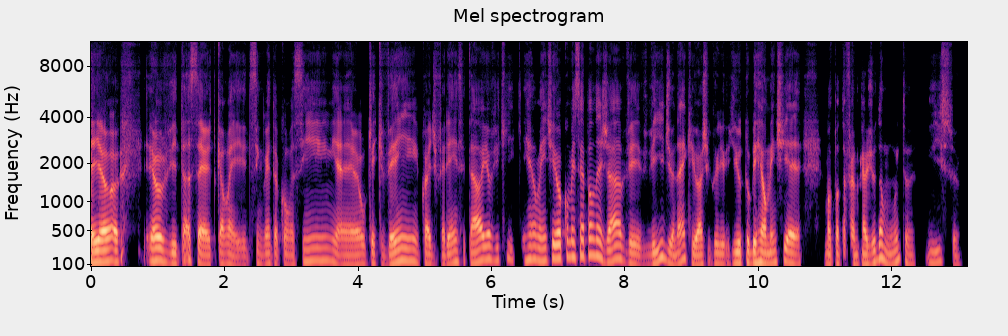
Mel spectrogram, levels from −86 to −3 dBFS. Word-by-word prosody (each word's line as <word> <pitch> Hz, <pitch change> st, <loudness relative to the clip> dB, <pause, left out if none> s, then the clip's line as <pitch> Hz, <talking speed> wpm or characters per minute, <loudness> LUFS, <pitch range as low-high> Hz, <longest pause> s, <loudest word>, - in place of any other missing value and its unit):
Aí 115 Hz, +2 st, +8 dB
eu 125 Hz, +1 st, +8 dB, 0.4 s
eu 135 Hz, 0 st, +6 dB
vi: 110 Hz, -3 st, -2 dB
"Tá -, -, -1 dB
certo, 95 Hz, -1 st, +2 dB
calma 110 Hz, 0 st, -1 dB
aí, 90 Hz, -2 st, -4 dB
de 75 Hz, -, -18 dB
50 105 Hz, -1 st, -4 dB
como 100 Hz, -2 st, -6 dB
assim? 130 Hz, +5 st, -4 dB
Eh, 95 Hz, 0 st, +1 dB
o 100 Hz, 0 st, -3 dB
que 110 Hz, -, -4 dB
que 105 Hz, -, -10 dB
vem? 125 Hz, +6 st, +1 dB
Qual -, -, -1 dB
é -, -, +3 dB
a -, -, -6 dB
diferença 105 Hz, +6 st, -3 dB
e -, -, -25 dB
tal?". 115 Hz, +3 st, +3 dB
E 145 Hz, -, +2 dB
eu 150 Hz, -, +2 dB
vi 140 Hz, 0 st, -9 dB
que 155 Hz, +2 st, -11 dB
que -, -, -20 dB
realmente 145 Hz, 0 st, -1 dB
eu 160 Hz, 0 st, +6 dB
comecei 175 Hz, +1 st, -1 dB
a -, -, -6 dB
planejar, 155 Hz, -7 st, +2 dB
ver 110 Hz, -5 st, -2 dB
vídeo, 110 Hz, -, -2 dB
né, 150 Hz, -, 0 dB
que 145 Hz, -8 st, -6 dB
eu 100 Hz, -, +5 dB
acho 95 Hz, 0 st, -2 dB
que 110 Hz, -, -12 dB
o -, -, 0 dB
Yo 105 Hz, -1 st, -3 dB
o -, -, -10 dB
YouTube 115 Hz, +1 st, +2 dB
realmente 115 Hz, +3 st, +2 dB
é 105 Hz, -2 st, +3 dB, 0.3 s
uma -, -, -2 dB
plataforma 100 Hz, -, -4 dB
que 100 Hz, -, 0 dB
ajuda 120 Hz, +11 st, +1 dB
muito. 115 Hz, -2 st, -5 dB, 0.2 s
Isso. 115 Hz, -5 st, -8 dB
115 Hz, 235 wpm, -22 LUFS, 105-135 Hz, 0.4 s, Aí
